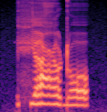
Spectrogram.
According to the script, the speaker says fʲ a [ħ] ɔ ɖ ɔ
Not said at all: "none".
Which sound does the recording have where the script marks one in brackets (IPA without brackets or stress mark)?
ʕ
